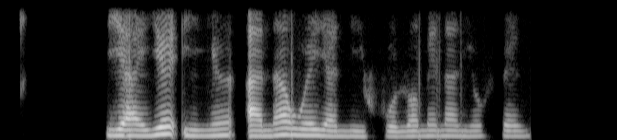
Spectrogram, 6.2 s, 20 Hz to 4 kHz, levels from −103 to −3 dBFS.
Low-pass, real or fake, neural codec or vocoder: 3.6 kHz; fake; codec, 16 kHz in and 24 kHz out, 1 kbps, XY-Tokenizer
